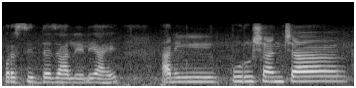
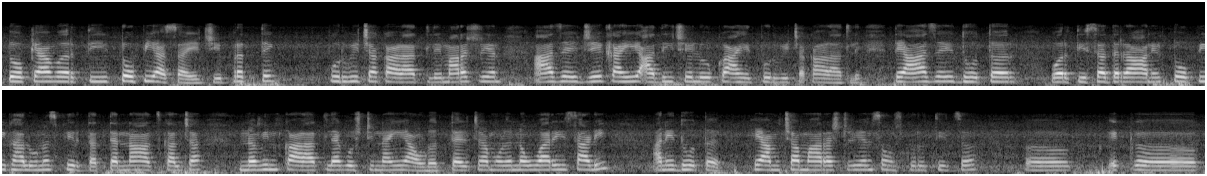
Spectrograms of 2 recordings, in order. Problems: none marked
